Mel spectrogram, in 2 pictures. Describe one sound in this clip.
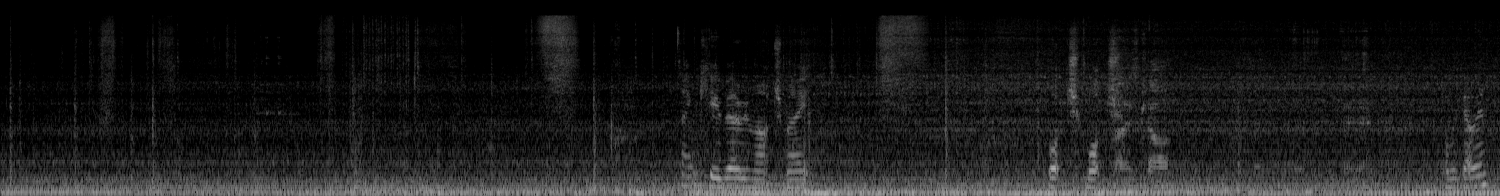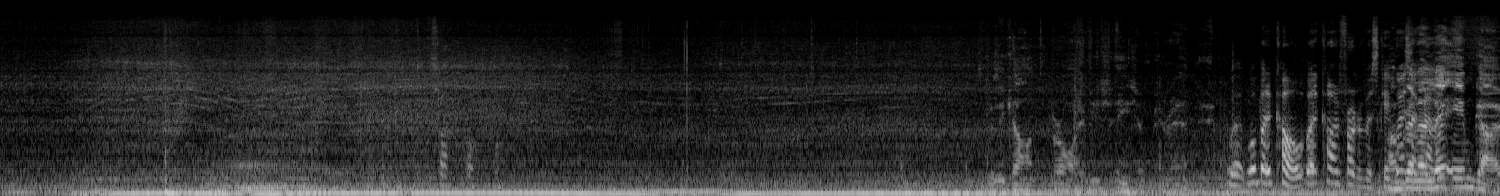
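A car engine rumbles low and steady while driving, growing louder partway through.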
